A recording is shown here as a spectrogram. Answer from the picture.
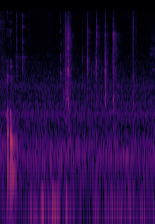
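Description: Computer keyboard keys clicking in a quiet, irregular run of taps as a short name is typed.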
